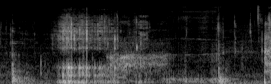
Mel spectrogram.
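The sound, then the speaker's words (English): A noisy, wet slurp of coffee: a loud breathy burst of sucking air and liquid, then a softer gurgling draw that trails off and flares again briefly at the end. No one speaks. “Like, you sound like my German Shepherd drinking out of her bowl.”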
